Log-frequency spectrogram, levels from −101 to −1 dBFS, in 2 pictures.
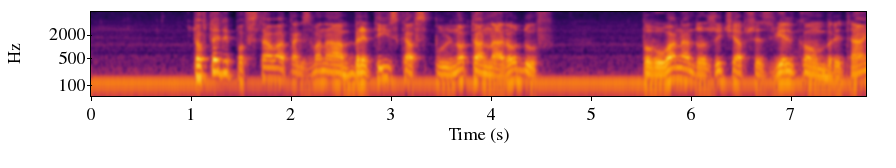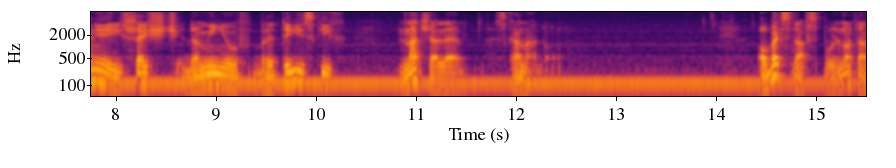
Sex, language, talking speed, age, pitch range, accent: male, Polish, 90 wpm, 50-69, 115-120 Hz, native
